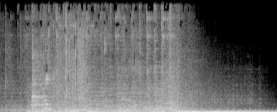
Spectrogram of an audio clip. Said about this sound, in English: throws punches in the ring.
